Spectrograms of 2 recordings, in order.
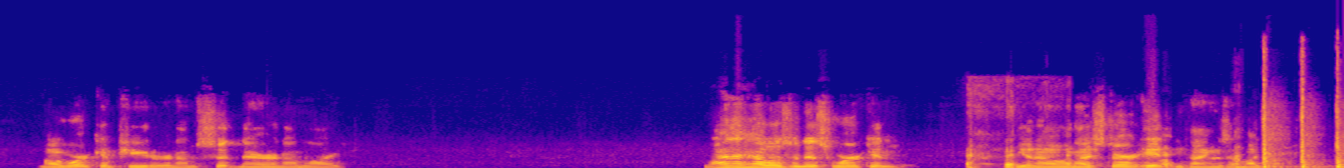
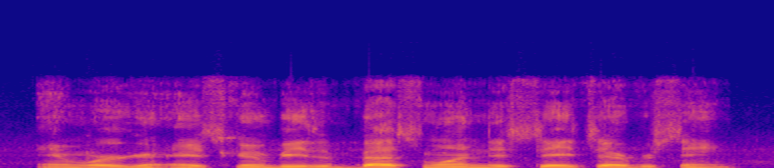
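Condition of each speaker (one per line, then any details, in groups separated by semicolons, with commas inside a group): No condition
ALS; right side and left hand weakness, cane, leg brace; about six years since diagnosis, progressing, right-side weakness, worsening left hand, cane, medication; losing ability to talk and swallow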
